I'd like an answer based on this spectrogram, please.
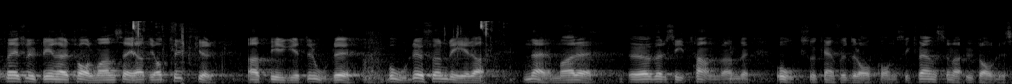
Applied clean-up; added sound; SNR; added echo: neural mask model Resemble Enhance denoiser.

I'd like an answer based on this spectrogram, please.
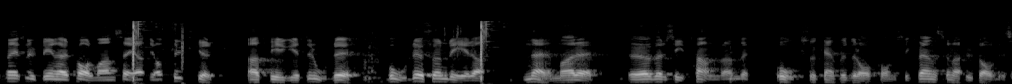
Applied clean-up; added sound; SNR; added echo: classical method spectral subtraction.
